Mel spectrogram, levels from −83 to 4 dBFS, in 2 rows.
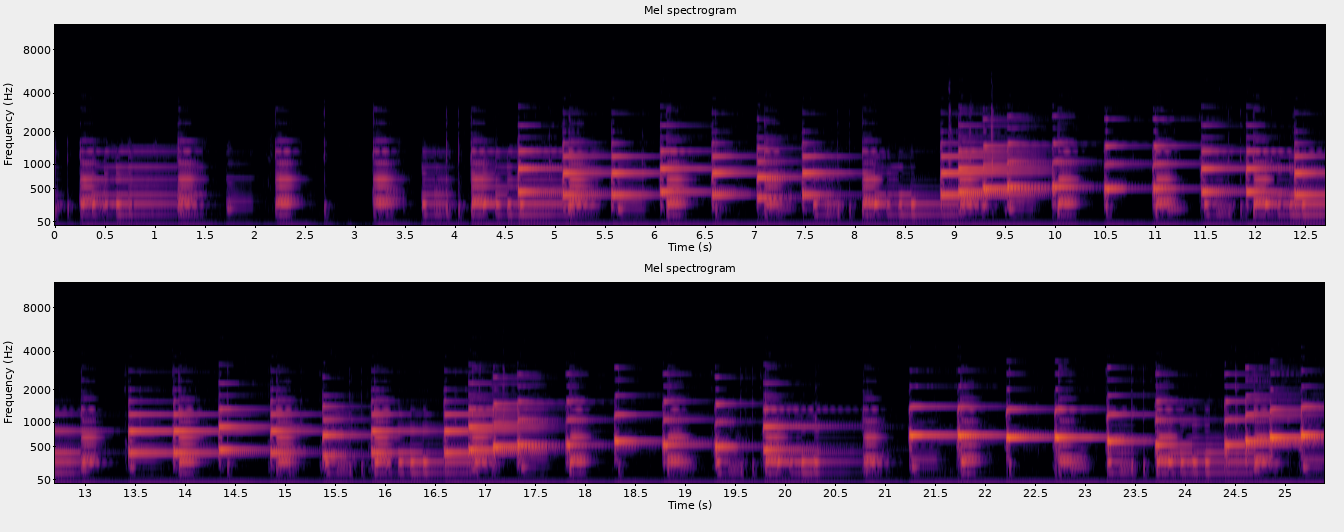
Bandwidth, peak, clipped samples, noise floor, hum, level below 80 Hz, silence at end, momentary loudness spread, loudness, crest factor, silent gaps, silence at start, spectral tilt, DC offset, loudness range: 8.8 kHz; -20 dBFS; under 0.1%; -68 dBFS; none; -84 dBFS; 0 s; 11 LU; -38 LUFS; 18 dB; none; 0 s; -7 dB/octave; under 0.1%; 5 LU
